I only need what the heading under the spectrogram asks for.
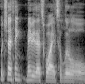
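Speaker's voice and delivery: plain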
